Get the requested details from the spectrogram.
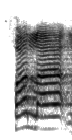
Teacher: la adalah mad thabi'i, dibaca selama dua harakat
